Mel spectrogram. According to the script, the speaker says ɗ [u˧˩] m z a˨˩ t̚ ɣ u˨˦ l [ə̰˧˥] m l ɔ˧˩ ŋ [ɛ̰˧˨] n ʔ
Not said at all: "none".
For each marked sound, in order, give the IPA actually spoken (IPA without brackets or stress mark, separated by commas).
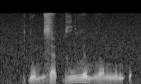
o˧˩, ə˧˩, ə̰˧˨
